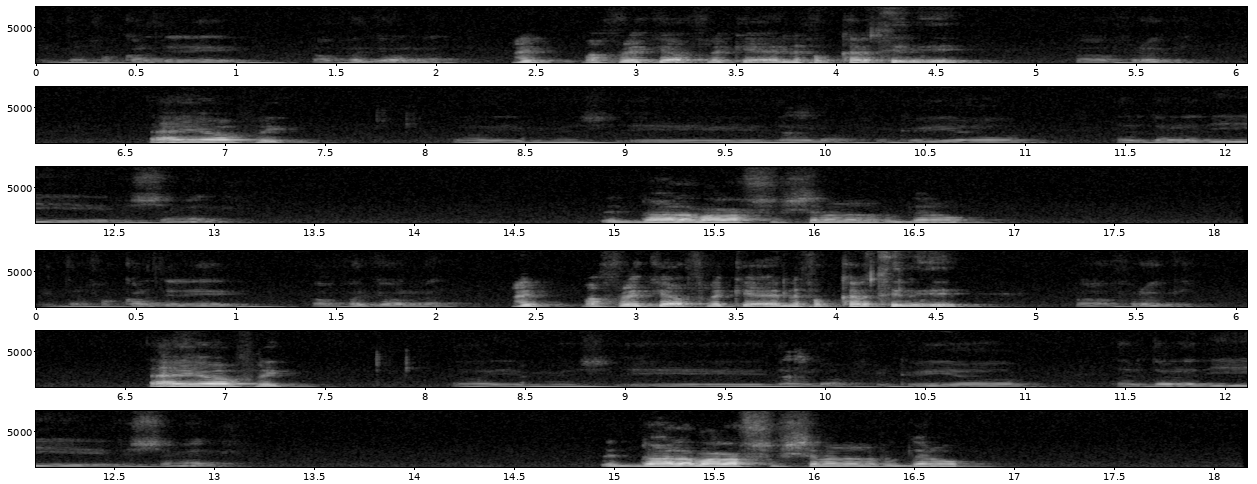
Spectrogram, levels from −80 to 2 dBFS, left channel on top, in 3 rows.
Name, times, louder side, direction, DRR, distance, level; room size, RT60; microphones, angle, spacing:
voice 1, 0.0-2.1 5.2-5.8 6.6-6.9 8.1-11.1 11.5-13.2, right 1 dB, 20° right, 2.5 m, -37 dB
voice 2, 2.4-4.6 6.6-7.3 14.9-16.7, right 3 dB, 45° right, 0.6 m, -21 dB
11.0 x 5.2 x 5.4 m
head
